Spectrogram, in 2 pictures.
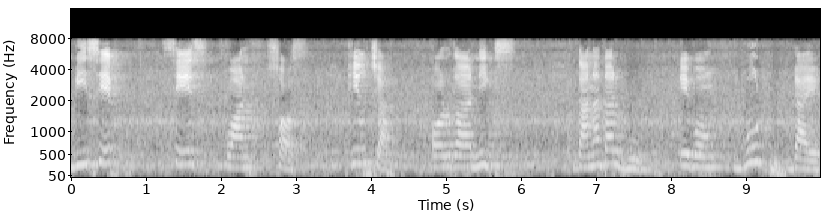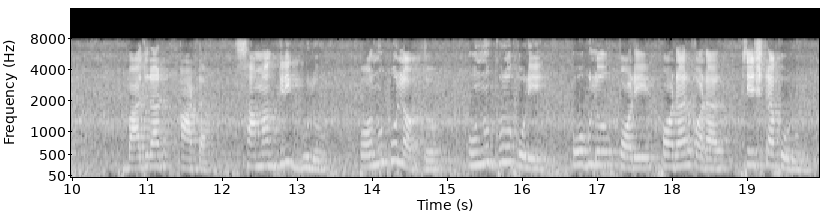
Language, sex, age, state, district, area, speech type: Bengali, female, 60+, West Bengal, Jhargram, rural, read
